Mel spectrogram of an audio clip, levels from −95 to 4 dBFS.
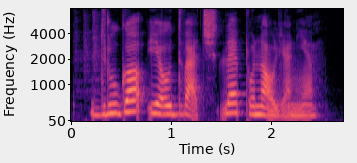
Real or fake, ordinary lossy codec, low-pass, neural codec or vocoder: real; none; none; none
